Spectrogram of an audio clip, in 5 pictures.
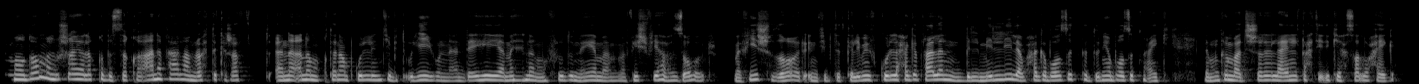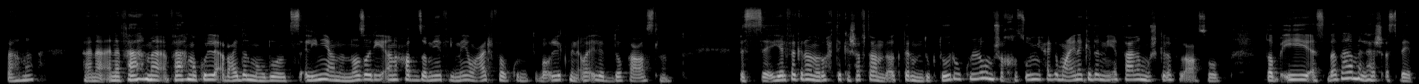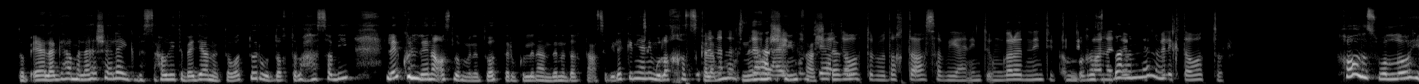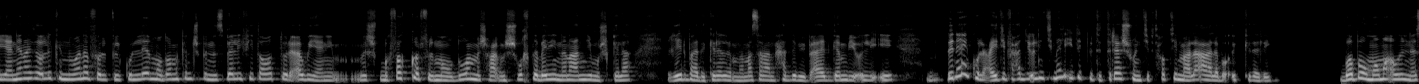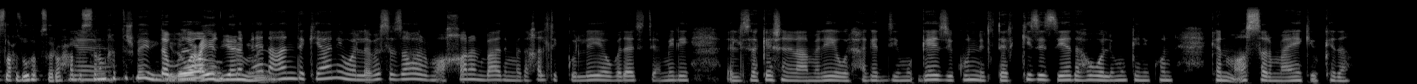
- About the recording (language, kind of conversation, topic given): Arabic, advice, إزاي أرجّع دافعي عشان أكمّل هدف كنت بادئه بحماس؟
- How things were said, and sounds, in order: laughing while speaking: "والضغط العصبي"; tapping; in English: "السكاشن"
